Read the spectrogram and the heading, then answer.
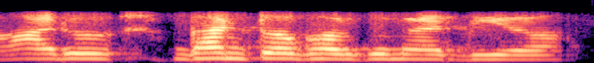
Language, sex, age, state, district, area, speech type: Maithili, female, 18-30, Bihar, Purnia, rural, conversation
